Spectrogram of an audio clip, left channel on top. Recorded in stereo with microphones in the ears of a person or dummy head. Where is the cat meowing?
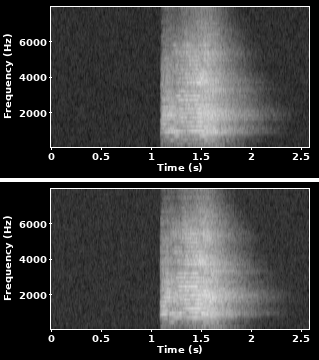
65° right (ahead or behind), 1.9 m.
